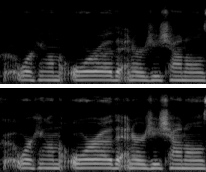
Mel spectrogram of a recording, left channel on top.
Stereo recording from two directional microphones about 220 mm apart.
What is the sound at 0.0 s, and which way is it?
Speech, 30° right (ahead or behind).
